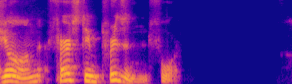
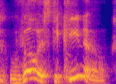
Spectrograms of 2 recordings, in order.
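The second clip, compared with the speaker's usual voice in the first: playful schoolroom German question; 2 semitones higher than usual. Pretend. Host showing off GCSE German, playful German accent. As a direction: recite exam-learnt German. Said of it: "That's our G C S E German".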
